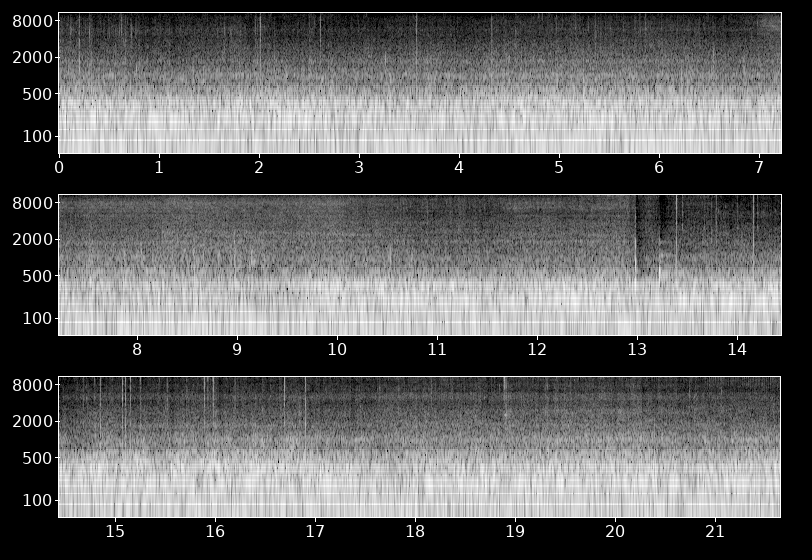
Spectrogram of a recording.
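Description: Bicycle tyres hum on the road surface.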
